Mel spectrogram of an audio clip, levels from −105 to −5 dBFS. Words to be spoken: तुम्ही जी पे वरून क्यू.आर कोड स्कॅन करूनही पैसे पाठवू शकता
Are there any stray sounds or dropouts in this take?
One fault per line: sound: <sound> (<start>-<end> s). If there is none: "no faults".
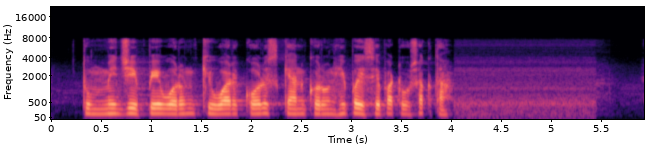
no faults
